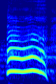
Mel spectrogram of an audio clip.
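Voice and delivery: very high, loud gasp imitating a frightened girl; hammed-up high gasp of fright; scared gasp. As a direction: mimic her terrified gasp. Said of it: "She's so scared".

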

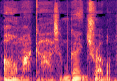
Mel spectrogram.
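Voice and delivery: whispered, worried aside; panicked whisper. Retold or imitated. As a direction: whisper it like you're caught. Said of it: "I was like".

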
